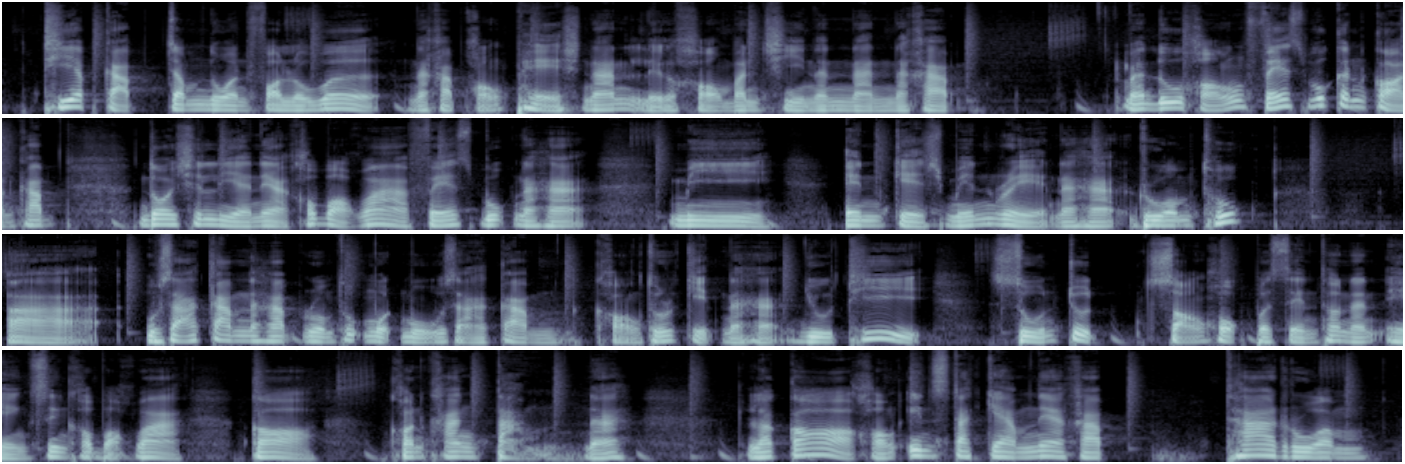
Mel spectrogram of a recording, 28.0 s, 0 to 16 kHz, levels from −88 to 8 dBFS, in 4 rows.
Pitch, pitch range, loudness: 115 Hz, 100-130 Hz, -20 LUFS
